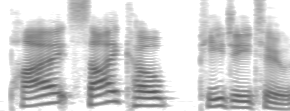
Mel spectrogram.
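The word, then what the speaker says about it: psycopg2: um PSI python COG it's Pi psycho pg2 that's probably how you say it it looks very similar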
